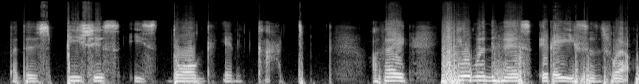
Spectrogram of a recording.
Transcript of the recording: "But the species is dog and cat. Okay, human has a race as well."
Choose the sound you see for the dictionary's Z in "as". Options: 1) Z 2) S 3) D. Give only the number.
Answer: 2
